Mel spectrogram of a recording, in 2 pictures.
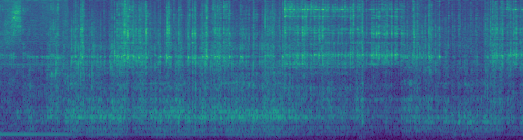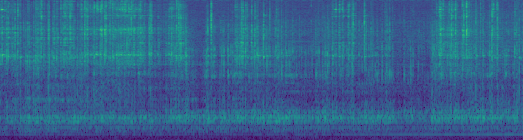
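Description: Child's bicycle with training wheels rolling over concrete, its small wheels giving a steady whirring rattle.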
